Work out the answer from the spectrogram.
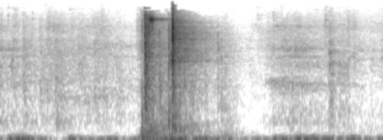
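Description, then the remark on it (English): An office door at a food bank in Luton creaks open, a short rattling, clicking burst of the latch and hinge that lasts under half a second, with low background rumble before and after and no one talking. “I think she's in through this door, I've been told to come.”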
